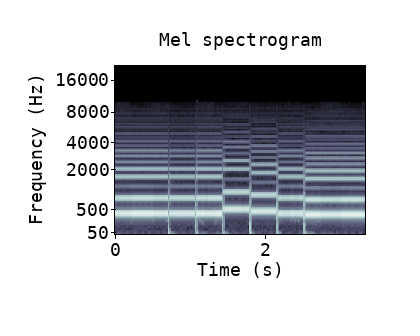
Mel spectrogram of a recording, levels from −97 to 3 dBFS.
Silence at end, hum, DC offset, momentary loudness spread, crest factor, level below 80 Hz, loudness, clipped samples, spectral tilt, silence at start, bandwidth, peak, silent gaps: 0 s; none; under 0.1%; 4 LU; 8 dB; -40 dBFS; -9 LUFS; under 0.1%; -6.5 dB/octave; 0 s; 5.2 kHz; 0 dBFS; none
